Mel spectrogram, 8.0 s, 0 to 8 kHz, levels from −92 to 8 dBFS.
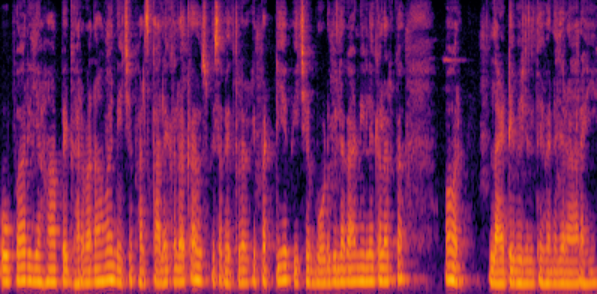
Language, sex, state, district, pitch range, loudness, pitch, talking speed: Hindi, male, Uttar Pradesh, Lalitpur, 120-140 Hz, -17 LUFS, 130 Hz, 265 wpm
